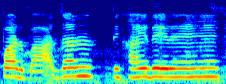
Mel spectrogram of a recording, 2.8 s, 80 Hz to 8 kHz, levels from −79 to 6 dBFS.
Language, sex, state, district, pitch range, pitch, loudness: Hindi, female, Chhattisgarh, Raipur, 260-270 Hz, 265 Hz, -14 LUFS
